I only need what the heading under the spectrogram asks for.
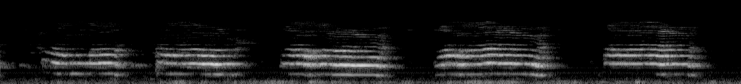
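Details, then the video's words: Male domestic cat meowing five times in a row, each call about a second long, steady and harmonic-rich, with short pauses between and a faint low hum underneath. "Suara Kucing Jantan"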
